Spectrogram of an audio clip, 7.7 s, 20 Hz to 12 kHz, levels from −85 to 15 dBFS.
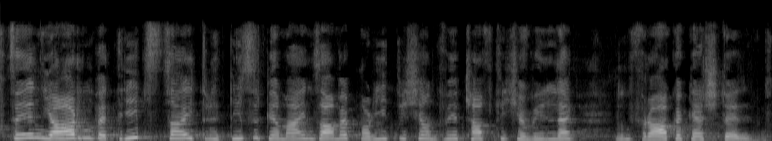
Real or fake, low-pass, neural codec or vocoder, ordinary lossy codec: fake; 9.9 kHz; autoencoder, 22.05 kHz, a latent of 192 numbers a frame, VITS, trained on one speaker; AAC, 48 kbps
